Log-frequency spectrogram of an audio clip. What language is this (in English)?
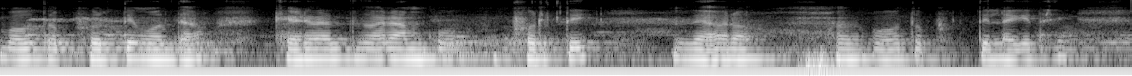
Odia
